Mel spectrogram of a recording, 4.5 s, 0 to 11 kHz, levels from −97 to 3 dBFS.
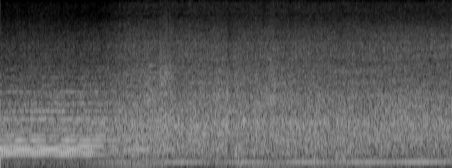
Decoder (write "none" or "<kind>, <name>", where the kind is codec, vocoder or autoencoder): none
